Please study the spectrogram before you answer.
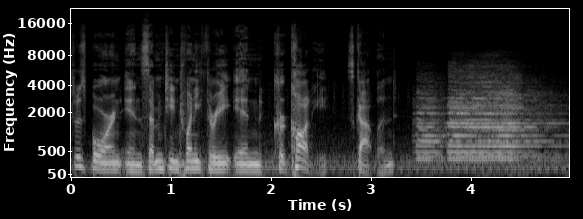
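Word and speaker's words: Kirkcaldy: Adam Smith was born in 1723 in Kcaldi, Scotland. So you have to pronounce it Kcotti. Kurcotti. Sorry. Adam Smith was born in 1723 in Kcotti Scotland.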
